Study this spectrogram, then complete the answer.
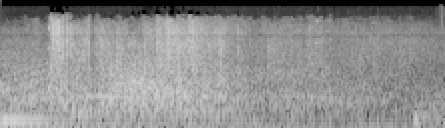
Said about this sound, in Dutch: Social media stroomt vol met beelden van een enorme explosie in de Libanese hoofdstad Beirut in het Midden-Oosten. Een schokgolf gaat dwars door de stad. Ramen sneuvelen, auto's vliegen door de lucht.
